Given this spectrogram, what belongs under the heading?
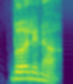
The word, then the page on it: Berliner: Indian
